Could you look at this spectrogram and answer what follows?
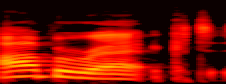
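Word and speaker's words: Aubrecht: Aberect, that's how you say his name.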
